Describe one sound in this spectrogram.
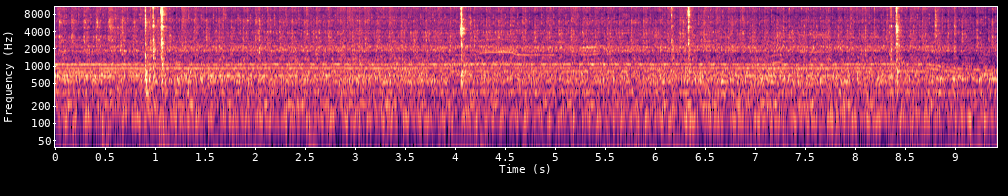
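A dial on a sewing machine clicks as it is turned.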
